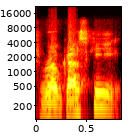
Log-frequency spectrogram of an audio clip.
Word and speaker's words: Rogowski: I don't screw it up well it's Rogowski and thank you very much for having me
